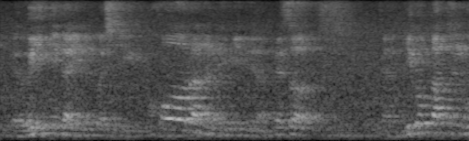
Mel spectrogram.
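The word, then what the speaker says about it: corps: 코어 이 뒤에 P가 들어가 있는데 이건 묵음입니다. 발음하시면 안 됩니다. 어느 책에 보니까 프랑스 말로 콥스는 시체라는 단어예요. 여러분 콥스라고 하면 굉장히 불쾌하죠.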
